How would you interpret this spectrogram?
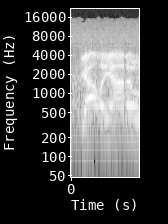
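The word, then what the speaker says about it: Gagliano: As you look at Bob Galliano, the G is silent. Galliano is the way it's pronounced.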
